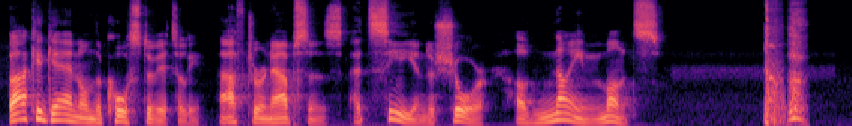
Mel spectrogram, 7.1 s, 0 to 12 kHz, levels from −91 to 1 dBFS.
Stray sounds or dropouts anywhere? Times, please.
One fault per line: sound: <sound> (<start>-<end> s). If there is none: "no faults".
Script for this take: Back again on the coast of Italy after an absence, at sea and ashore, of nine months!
sound: cough (6.4-6.8 s)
